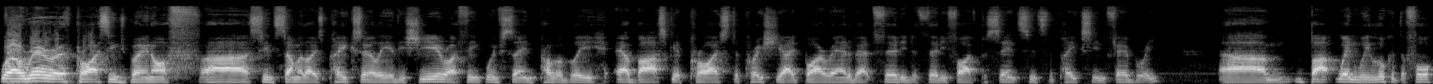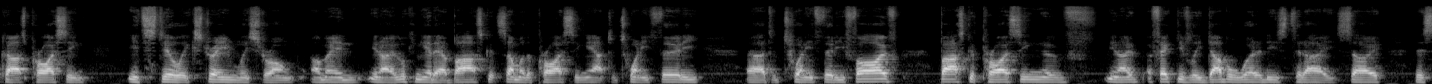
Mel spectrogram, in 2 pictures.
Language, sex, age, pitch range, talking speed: English, male, 30-49, 105-120 Hz, 165 wpm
